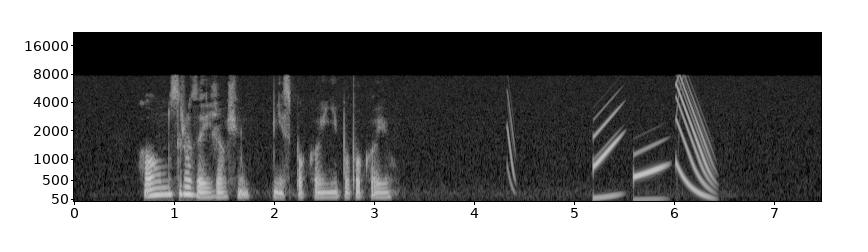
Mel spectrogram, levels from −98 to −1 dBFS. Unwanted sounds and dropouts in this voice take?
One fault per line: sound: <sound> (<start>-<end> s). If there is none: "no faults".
sound: chirp (4.3-4.4 s)
sound: chirp (5.2-6.5 s)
